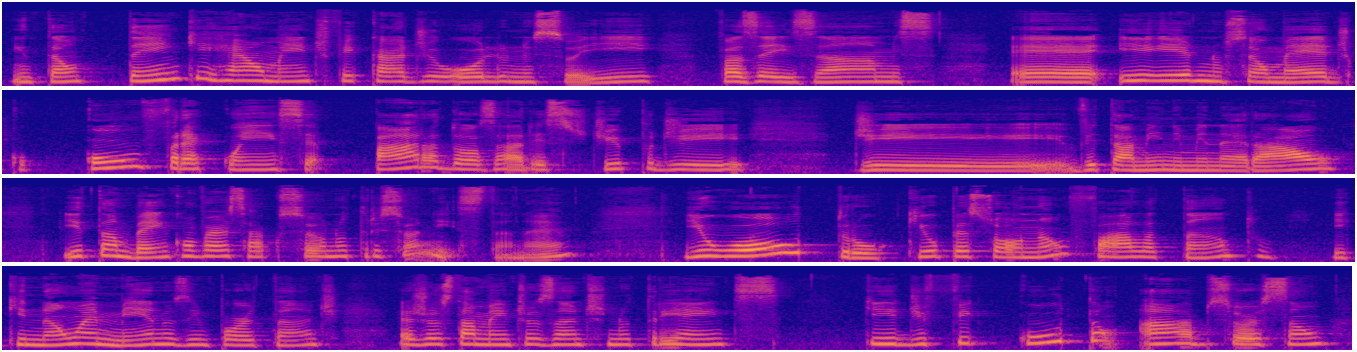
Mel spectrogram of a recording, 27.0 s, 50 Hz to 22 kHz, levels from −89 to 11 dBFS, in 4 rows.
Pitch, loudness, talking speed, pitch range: 230 Hz, -24 LUFS, 130 wpm, 200-255 Hz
